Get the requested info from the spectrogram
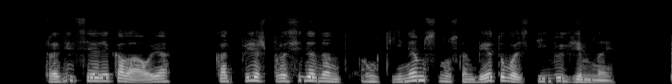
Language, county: Lithuanian, Kaunas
